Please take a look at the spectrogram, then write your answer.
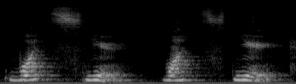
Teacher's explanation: There's no pause. It's not what is new. Doesn't sound natural.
